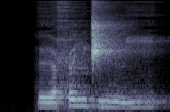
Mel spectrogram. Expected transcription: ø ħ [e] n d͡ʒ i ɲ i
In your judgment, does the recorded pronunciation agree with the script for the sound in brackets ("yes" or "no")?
no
